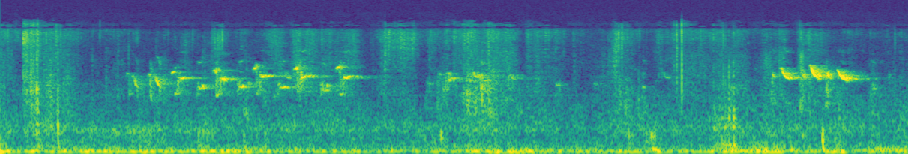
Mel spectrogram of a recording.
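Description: Faint birdsong over near silence: clusters of quick, high chirps about a second in, a short call around three seconds, and a brighter burst near the end.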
